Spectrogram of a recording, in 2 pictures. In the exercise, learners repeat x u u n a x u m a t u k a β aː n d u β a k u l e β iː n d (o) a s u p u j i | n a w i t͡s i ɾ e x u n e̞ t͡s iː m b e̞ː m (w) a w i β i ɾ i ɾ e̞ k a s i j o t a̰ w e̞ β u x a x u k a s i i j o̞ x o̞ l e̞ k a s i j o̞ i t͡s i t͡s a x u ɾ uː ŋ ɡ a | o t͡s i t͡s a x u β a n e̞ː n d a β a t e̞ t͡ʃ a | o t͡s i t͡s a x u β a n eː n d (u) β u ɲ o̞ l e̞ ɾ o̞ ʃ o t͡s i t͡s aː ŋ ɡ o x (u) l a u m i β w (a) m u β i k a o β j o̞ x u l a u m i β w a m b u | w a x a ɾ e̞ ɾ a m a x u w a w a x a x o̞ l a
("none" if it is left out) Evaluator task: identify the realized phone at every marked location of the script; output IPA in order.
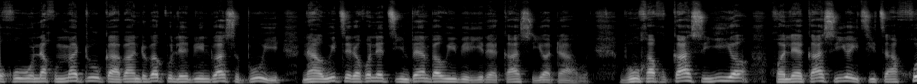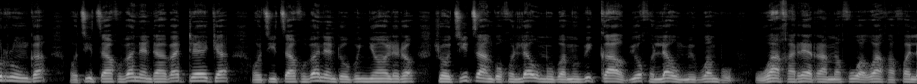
u, b, o, u, a

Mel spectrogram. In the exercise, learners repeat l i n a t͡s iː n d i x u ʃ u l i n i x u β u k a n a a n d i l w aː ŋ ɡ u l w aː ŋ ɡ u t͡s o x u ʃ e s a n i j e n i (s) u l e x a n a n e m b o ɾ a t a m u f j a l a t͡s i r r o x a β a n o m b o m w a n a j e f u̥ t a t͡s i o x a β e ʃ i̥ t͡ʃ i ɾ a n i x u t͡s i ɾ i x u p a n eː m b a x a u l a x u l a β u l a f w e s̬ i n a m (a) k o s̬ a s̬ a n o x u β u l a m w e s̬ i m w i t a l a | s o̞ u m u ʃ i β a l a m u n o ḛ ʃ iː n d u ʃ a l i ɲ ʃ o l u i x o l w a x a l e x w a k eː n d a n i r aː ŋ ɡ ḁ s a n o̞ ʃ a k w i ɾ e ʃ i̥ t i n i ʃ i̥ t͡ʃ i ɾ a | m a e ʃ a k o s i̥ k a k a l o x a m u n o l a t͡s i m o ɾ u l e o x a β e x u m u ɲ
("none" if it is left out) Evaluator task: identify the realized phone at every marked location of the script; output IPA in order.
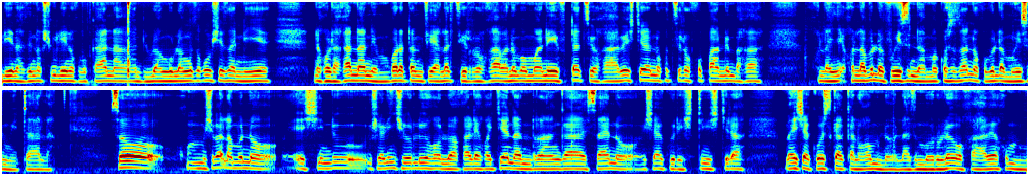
x, a

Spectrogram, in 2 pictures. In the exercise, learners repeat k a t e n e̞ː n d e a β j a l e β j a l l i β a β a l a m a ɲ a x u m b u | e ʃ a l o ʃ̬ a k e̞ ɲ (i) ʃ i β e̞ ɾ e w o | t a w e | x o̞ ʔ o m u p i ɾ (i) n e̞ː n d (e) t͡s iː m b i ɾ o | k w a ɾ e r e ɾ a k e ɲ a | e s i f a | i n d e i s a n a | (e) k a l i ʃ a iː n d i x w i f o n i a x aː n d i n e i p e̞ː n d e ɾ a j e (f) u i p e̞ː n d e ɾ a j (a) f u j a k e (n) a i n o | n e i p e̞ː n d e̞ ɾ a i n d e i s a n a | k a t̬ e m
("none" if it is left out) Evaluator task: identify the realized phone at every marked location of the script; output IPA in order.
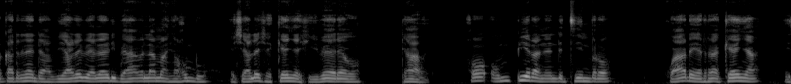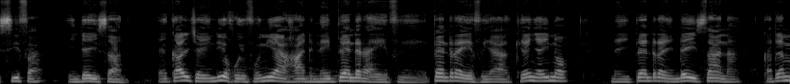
a, a, e, e, f, e, ɲ

